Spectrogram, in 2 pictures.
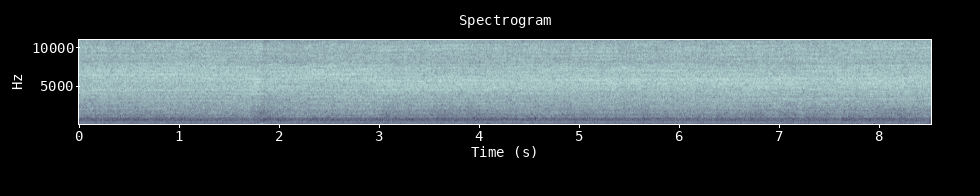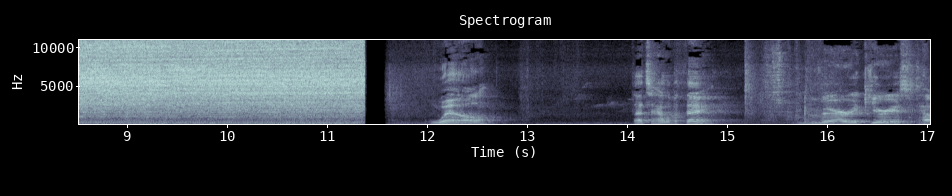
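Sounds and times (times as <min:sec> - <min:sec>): plasma cutter hissing: 0:00.0 - 0:11.4.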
